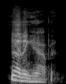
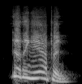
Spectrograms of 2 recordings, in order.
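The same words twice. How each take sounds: First: Said in the usual way. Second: "nothing" jumps high and hits hard, then falls; emphatic nothing. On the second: Real, not acted. Prayer over the girl fails.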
